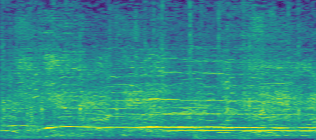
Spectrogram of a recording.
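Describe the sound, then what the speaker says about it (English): A packed softball stadium crowd at a Texas versus Texas A&M game roars in a continuous, dense swell of cheering and shouting, with a sustained tonal whistle or horn running through it. "you can hear it. The crowd is excited here at McCombs"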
